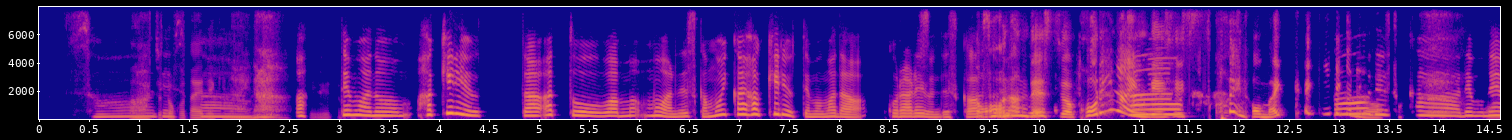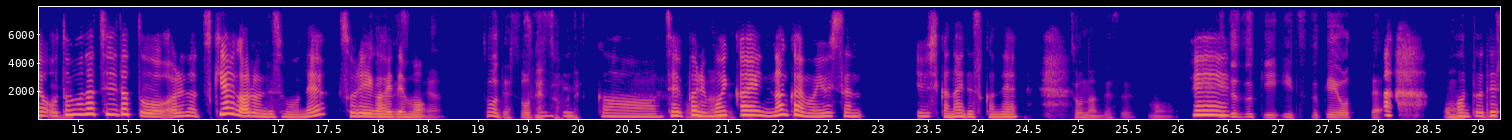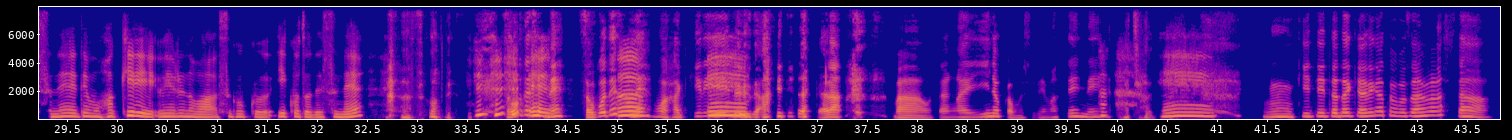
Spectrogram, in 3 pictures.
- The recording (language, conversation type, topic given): Japanese, advice, 友人の期待と自分の予定をどう両立すればよいですか？
- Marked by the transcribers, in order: other noise; laughing while speaking: "そうで そうで"; chuckle; giggle; laughing while speaking: "言えるが相手だから"; laughing while speaking: "あ、ちょっと"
